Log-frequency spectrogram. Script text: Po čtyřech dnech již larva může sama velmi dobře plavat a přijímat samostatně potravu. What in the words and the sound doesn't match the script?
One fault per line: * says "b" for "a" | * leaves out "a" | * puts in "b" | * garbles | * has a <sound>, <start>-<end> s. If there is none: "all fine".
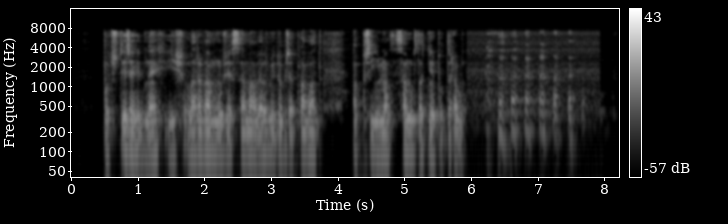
* has a laugh, 6.2-7.7 s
